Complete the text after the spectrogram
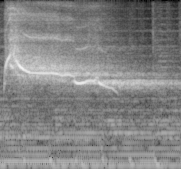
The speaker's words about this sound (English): As you start doing that, you hear like an eagle cry.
